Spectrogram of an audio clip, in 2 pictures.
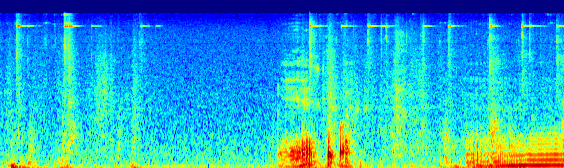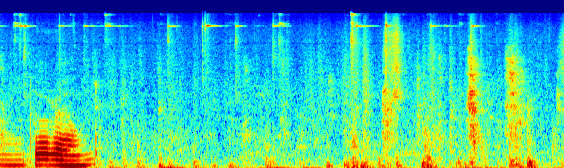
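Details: Pet dog playing with a laser pointer, enjoying himself; a man praises and encourages him while the dog gives a drawn-out, wavering whine with rising and falling pitch, followed by scattered clicks and room noise.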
